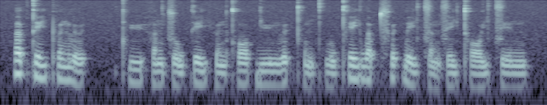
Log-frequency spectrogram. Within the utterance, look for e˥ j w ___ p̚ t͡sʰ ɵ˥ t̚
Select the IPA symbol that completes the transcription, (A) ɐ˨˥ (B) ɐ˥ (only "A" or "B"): B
